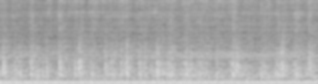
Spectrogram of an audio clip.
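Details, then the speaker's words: Car at idle with a quick, even knock about four per second over a steady idle; the owner suspects the harmonic balancer or something inside the engine, another voice says the transmission, and the source remains unclear. "I am pretty confident it's a harmonic balancer it's definitely sounded about where the noise is from or it's something inside the something inside the freaking motor"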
